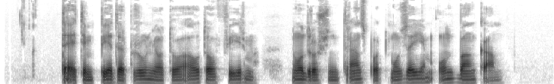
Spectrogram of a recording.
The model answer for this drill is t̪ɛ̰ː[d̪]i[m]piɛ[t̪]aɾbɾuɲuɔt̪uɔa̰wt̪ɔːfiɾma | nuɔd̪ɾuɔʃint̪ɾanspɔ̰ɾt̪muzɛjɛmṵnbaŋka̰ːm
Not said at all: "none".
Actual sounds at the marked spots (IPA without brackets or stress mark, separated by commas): t̪, m, d̪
